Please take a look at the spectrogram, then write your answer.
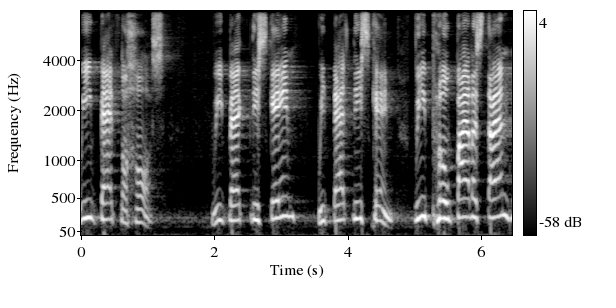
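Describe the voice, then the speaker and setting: A man's raised, projected voice, high and with a bright, sharp tone, at a very slow pace with a non-native accent. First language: not English. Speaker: labor organizer. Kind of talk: conference talk.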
